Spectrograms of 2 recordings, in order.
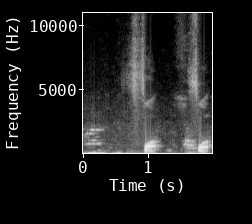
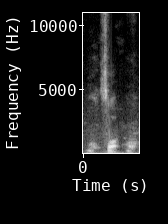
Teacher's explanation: pengucapan huruf sha itu agak lebih nempel langit-langit atas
